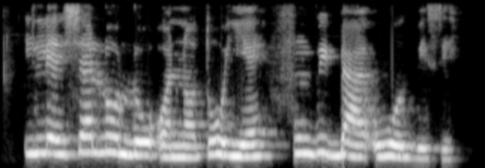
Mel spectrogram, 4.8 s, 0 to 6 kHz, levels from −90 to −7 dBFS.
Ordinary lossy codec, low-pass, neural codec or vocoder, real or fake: none; 5.4 kHz; none; real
